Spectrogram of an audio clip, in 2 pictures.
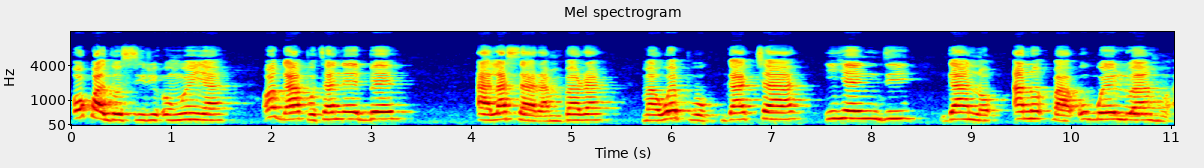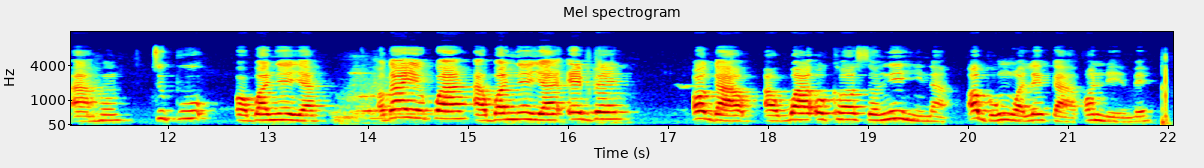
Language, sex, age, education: Igbo, female, 30-45, tertiary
